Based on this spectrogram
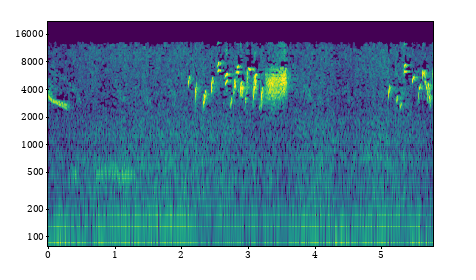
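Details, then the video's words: A European goldfinch sings in two quick bursts of high, tinkling, liquid twitters over a steady low mechanical hum. "European goldfinch Song"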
